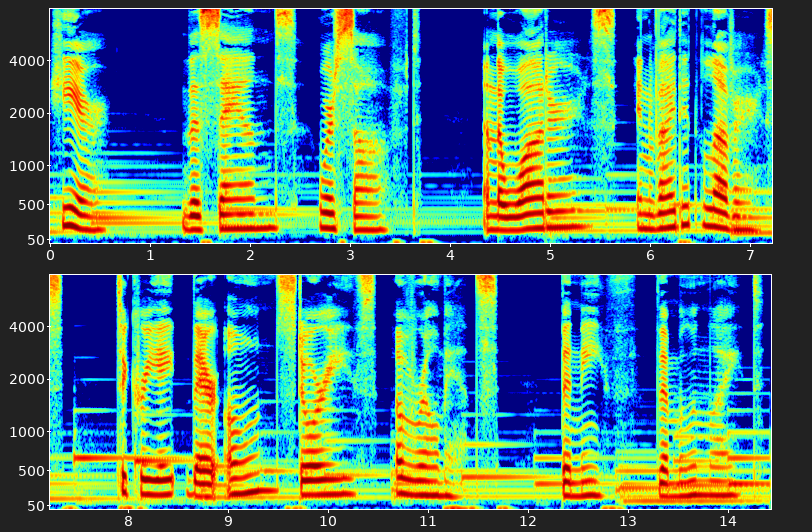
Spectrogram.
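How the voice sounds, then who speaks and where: A woman's voice: fairly low pitch, fairly even intonation, drawn-out words. A woman narrating a bedtime story in a soothing manner, as if tucking the listener in to sleep. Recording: piano music behind. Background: soft piano music.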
